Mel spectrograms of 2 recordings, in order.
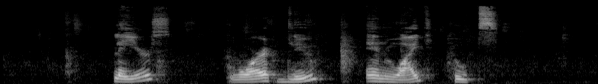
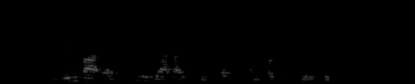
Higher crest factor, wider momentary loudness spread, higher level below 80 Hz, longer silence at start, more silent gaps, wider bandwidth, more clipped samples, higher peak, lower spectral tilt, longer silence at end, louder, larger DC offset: second, 18 dB vs 24 dB; about the same, 14 LU vs 15 LU; first, -68 dBFS vs under -90 dBFS; first, 0.65 s vs 0.5 s; second, none vs 1.26-1.32 s, 1.94-1.98 s, 2.13-2.18 s, 2.43-2.48 s; first, 16.5 kHz vs 7.2 kHz; neither; first, -6 dBFS vs -38 dBFS; about the same, -4.5 dB/octave vs -5 dB/octave; first, 1 s vs 0.85 s; first, -24 LUFS vs -60 LUFS; neither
